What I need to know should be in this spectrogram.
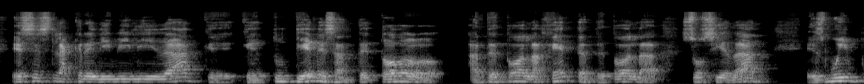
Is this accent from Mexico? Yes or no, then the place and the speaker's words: yes; Mexico; La reputación que tiene nuestro país o nosotros como mexicanos es maravillosa a nivel mundial.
